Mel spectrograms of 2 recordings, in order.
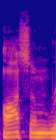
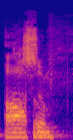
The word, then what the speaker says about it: Asim: They had a lot of guys that it's kind of working multiple places, like the Awesome Richards, the tackle in the fifth round. – What's his name? – Awesome. It's not a C. – A-S-I-M, but it's pronounced awesome.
